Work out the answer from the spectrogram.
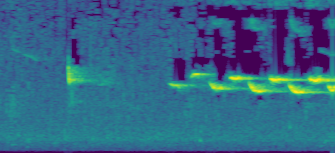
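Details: Flavescent warbler singing in nature: one sharp high note, a pause, then a fast stream of high, slightly descending chips building in loudness, with faint background murmur.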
